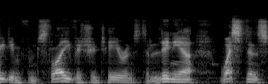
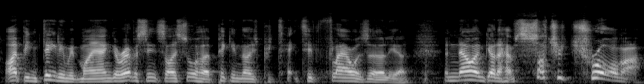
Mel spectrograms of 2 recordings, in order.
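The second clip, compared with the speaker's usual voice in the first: higher, louder self-pitying woodchopper; whiny victim; 6 semitones higher, 5 dB louder than usual. A narrator's reading. Woodchopper complaining to the wolf, whiny. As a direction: whine about your trauma.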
